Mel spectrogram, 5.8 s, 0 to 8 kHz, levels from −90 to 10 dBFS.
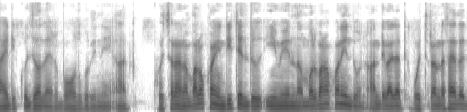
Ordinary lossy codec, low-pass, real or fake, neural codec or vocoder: none; 7.2 kHz; fake; codec, 16 kHz, 2 kbps, X-Codec, WavLM features, trained on Multilingual LibriSpeech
